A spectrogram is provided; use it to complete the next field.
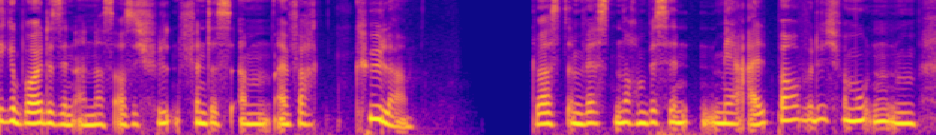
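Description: A woman speaks at a moderate pace in a medium pitch with fairly even intonation. Her tone is dark, mellow and somewhat breathy, and the sound is dry and close with no echo. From western Germany. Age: 30s. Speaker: adult film performer. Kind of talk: casual interview. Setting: separate recording room.

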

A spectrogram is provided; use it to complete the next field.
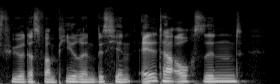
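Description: A man speaks at a moderate pace in a plain, everyday voice, medium in pitch, with fairly even intonation. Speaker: podcast co-host. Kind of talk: casual chat. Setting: recording at his home.

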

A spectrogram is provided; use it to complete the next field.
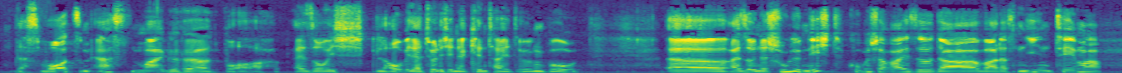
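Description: A man's voice shows ordinary pitch variation against noticeable background noise. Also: medium pitch for a man, fairly slow pace. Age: young. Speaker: podcast co-host. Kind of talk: casual chat. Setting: remote recording.

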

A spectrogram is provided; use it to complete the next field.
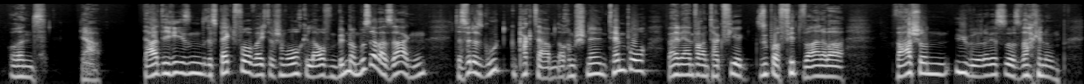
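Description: This man has a dark, mellow tone and a fairly high pitch. He talks at a fairly quick pace with ordinary pitch variation. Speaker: outdoor podcast co-host. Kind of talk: casual chat.

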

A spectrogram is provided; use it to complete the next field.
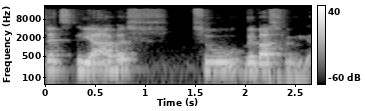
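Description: The man speaks at a fairly high pitch. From Lower Saxony, Celle. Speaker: charging industry manager. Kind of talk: interview.

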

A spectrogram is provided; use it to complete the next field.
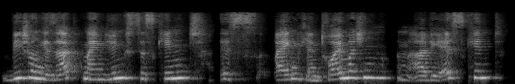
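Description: A woman speaks very slowly at a high pitch with ordinary pitch variation. Her loudness swings widely. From Thuringia, near Jena. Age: 50s. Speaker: ADHD trainer with therapy dog. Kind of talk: interview.

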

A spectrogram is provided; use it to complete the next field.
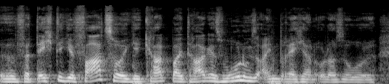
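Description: Somewhat breathy, the man's medium-pitched voice moves at a moderate pace with ordinary pitch variation. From Bavaria. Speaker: retired police officer. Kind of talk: casual chat.

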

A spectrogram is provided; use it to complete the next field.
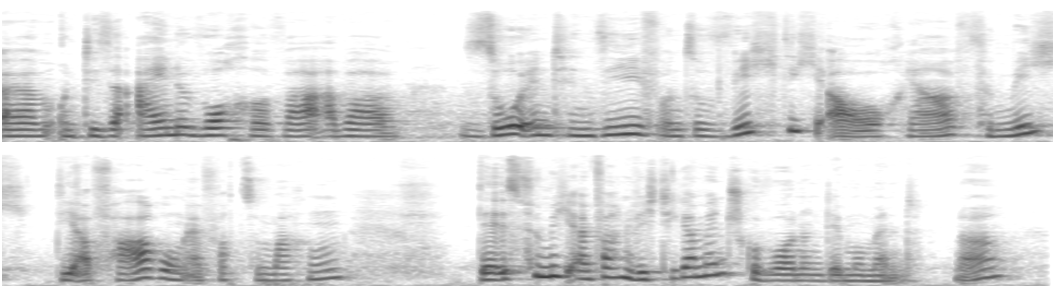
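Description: Speaking at a moderate pace, a woman with a medium pitch and a dark, mellow tone shows vocal fry and ordinary pitch variation. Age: 30s. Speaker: guest with mental illness experience. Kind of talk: casual chat.

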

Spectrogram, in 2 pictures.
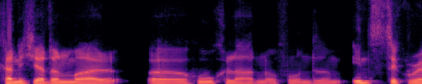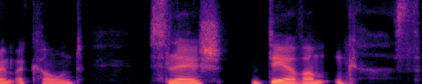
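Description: The recording is very clean, with a silent background and a dry, close sound free of echo. A man speaks at a fairly slow pace. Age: 30s. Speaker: podcast host. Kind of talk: casual chat. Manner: loud. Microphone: too close to the mic; new PC recording.

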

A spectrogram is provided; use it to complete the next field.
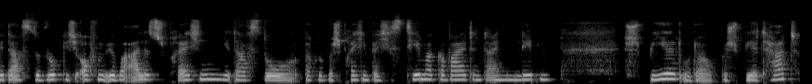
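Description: Her fairly high voice is somewhat breathy and moves at a fairly slow pace. The woman's intonation stays monotone and flat. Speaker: podcast host, abuse survivor. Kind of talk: personal monologue. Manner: hesitant, many filler sounds.

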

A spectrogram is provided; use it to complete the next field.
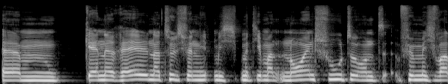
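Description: Monotone, flat intonation from a woman, medium in pitch and moderate in pace. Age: 30s. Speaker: singer and photographer. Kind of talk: casual chat. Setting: living room at home.

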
